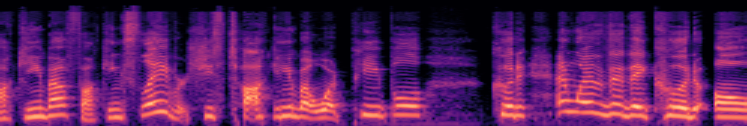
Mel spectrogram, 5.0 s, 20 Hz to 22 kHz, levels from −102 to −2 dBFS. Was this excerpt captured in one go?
yes; 0 cuts

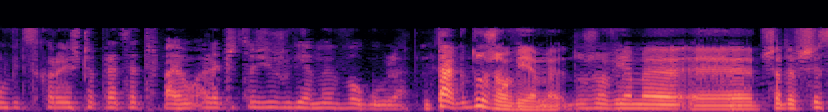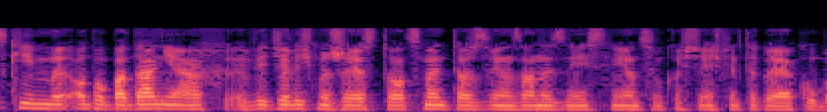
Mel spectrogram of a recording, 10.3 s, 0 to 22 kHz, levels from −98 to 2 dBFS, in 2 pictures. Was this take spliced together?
yes; 1 cut; at 5.7 s

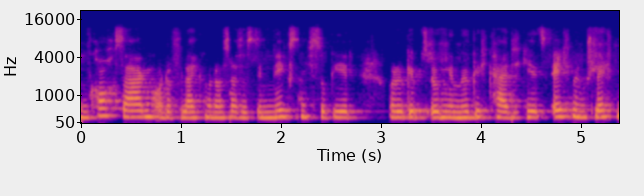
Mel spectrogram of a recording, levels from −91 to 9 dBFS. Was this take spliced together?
yes; 3 cuts; at 1.5 s, 2.2 s, 4.3 s

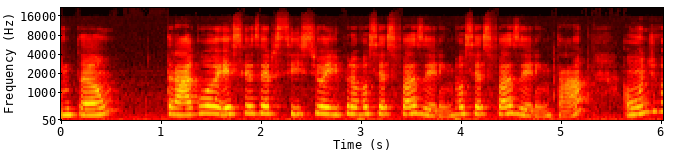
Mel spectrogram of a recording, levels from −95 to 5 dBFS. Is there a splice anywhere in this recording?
yes; 1 cut; at 3.9 s

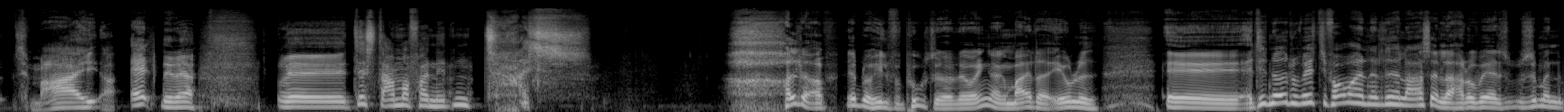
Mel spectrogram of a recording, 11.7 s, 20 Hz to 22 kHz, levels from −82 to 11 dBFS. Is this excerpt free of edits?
no; 1 cut; at 6.3 s

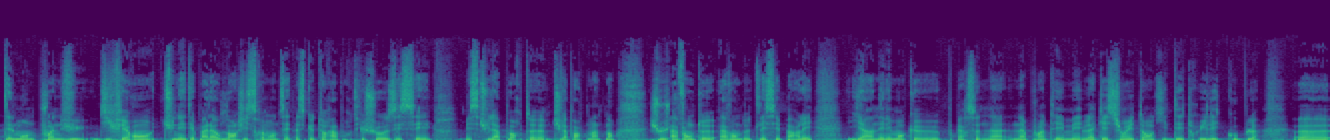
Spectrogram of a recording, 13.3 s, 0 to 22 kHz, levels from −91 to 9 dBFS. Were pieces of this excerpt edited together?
yes; 9 cuts; at 1.5 s, 2.2 s, 2.9 s, 3.6 s, 4.8 s, 6.7 s, 9.5 s, 10.8 s, 11.5 s

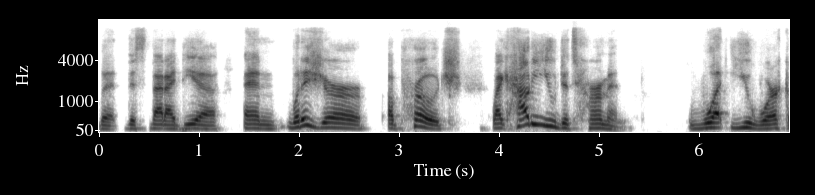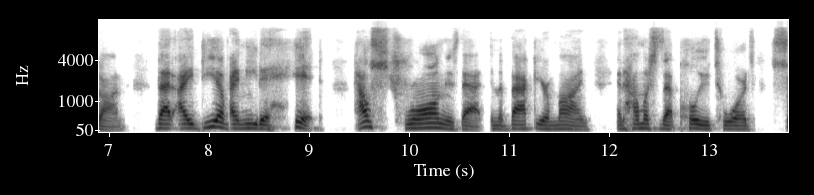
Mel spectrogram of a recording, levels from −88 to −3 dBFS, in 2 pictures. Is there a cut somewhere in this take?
yes; 2 cuts; at 2.8 s, 8.2 s

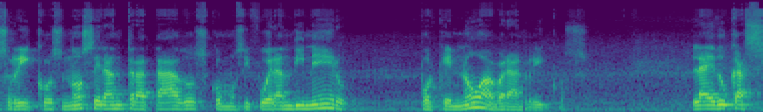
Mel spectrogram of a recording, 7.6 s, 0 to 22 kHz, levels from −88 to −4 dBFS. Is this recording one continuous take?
no; 1 cut; at 5.2 s

